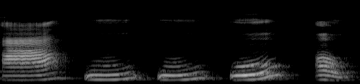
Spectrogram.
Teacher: बीच का हिस्सा और पीछे का हिस्सा उठता है वह पश्च स्वर कहलाते हैं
